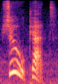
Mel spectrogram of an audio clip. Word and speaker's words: Chouquette: Shuket. Shoe. Like you wear on your foot. Shoe. Shoe cat. Shoe cat.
